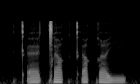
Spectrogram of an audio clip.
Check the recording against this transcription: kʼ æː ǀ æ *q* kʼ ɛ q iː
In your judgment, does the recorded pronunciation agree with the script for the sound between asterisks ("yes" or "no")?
yes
